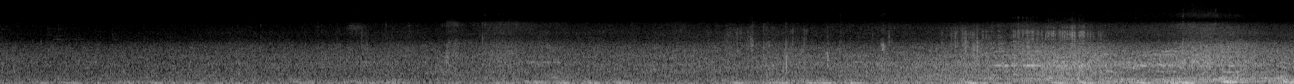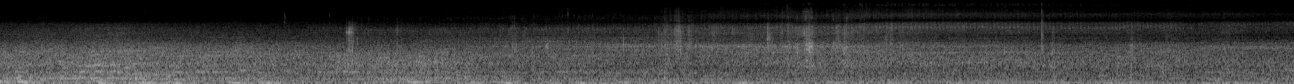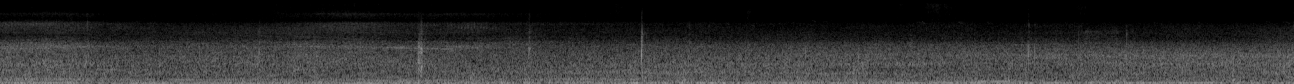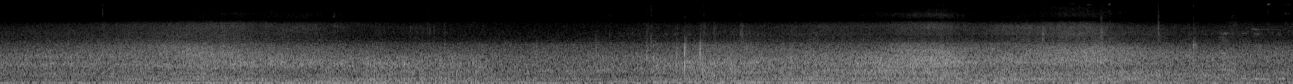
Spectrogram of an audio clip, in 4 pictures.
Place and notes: Planufer, Berlin, Deutschland - Soundwalk Planufer
Soundwalk: Along Planufer until Grimmstrasse
Friday afternoon, sunny (0° - 3° degree)
Entlang der Planufer bis Grimmstrasse
Freitag Nachmittag, sonnig (0° - 3° Grad)
Recorder / Aufnahmegerät: Zoom H2n
Mikrophones: Soundman OKM II Klassik solo
Berlin, Germany, 9 February 2018, 15:00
